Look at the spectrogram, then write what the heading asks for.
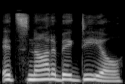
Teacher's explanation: Stress on not and deal.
